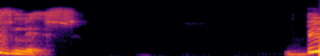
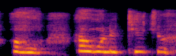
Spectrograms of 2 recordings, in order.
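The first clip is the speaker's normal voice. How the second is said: higher, sweet thanks from a parent; grateful mother; 8 semitones higher than usual. Retold or imitated.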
